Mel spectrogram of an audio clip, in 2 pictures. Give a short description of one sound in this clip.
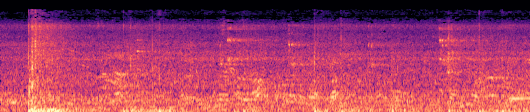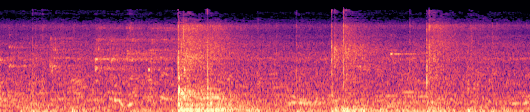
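Sport shoes squeak sharply on the court floor.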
